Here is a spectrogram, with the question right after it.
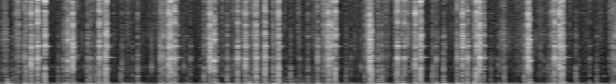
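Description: Long nails scratch and tap clear plastic cling film wrapped around a metal microphone. Rapid crinkly taps and scrapes come in dense bursts, with a heavy low thump under each touch and faint bright crackle on top.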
